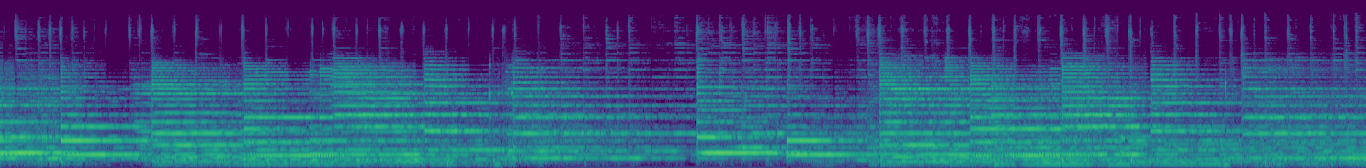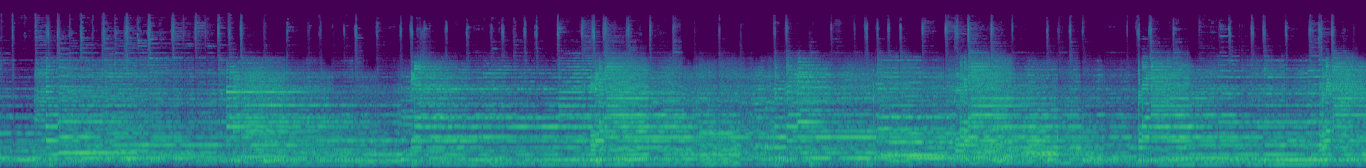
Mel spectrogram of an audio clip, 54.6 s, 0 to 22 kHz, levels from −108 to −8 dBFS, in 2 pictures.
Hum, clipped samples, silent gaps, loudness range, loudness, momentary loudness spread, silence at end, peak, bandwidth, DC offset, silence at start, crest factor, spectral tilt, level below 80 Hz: none; under 0.1%; none; 6 LU; -40 LUFS; 9 LU; 0 s; -24 dBFS; 15.5 kHz; under 0.1%; 0 s; 16 dB; -5 dB/octave; -84 dBFS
